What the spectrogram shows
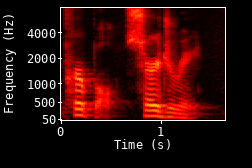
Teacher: In other words, according to our book, and going back to the original chart, according to a book, this sound right there is both stressed and unstressed. And it sounds like an R, but it stands for a vowel, a schwa and an R, like in the word purple, surgery, and all the others that we've seen.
